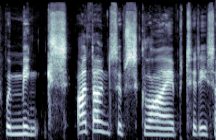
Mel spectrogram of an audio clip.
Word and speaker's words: womxn: That's when it's spelled WOMXN, it's wominks.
